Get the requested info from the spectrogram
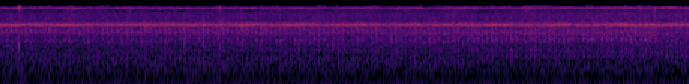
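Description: A steady engine-like hum that runs without change, with a thin constant high-pitched whine over it.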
